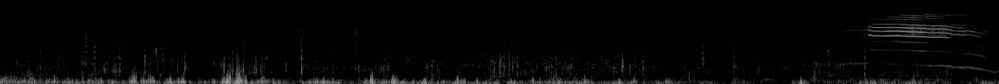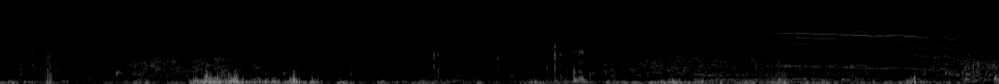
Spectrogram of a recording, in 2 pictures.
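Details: Cats on a Japanese cat island, resting on a seaside breakwater with kittens playing by the shore; two drawn-out, falling, harmonic meows, one near nine seconds and another near eighteen, over steady low rumbling outdoor background and scattered clicks.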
